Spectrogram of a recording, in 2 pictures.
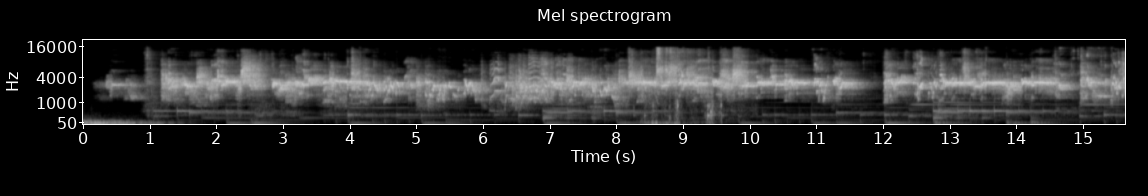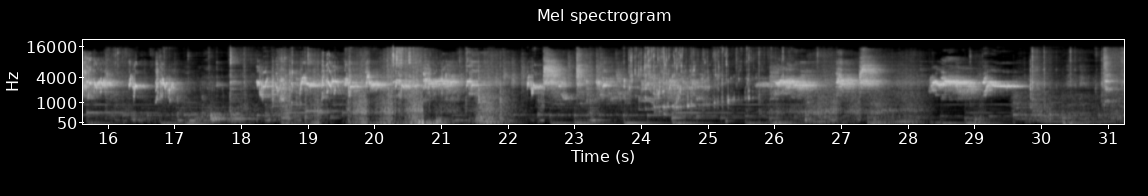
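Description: Budgies chattering and squawking, a continuous high scratchy warble, over background music with a steady beat.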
